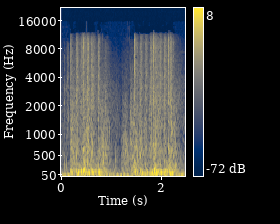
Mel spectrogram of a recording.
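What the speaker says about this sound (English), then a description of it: "There's already gunshots being fired." Gunfire in the Rules of Survival battle royale tournament game comes as two rapid bursts of automatic shots, loud and close, with no talk over them.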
